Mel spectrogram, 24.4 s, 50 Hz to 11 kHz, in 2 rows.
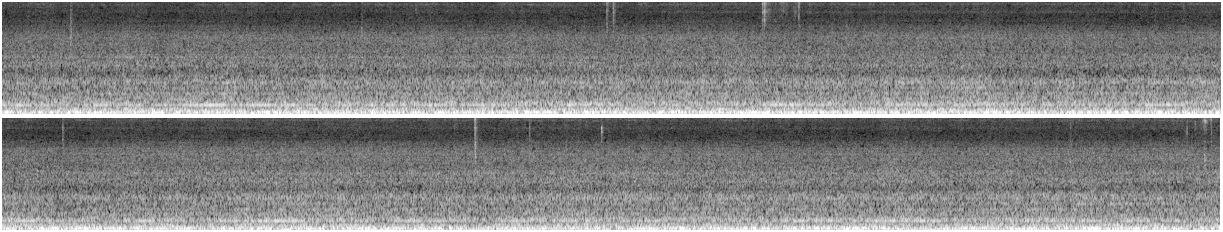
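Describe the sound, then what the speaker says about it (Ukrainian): An MG ZS engine running on gas while speeding up toward 100 km/h, heard from inside the car as a loud, unbroken droning rumble mixed with road noise, with nobody speaking. "Включаю газ, зараз я на газу і набираю 100 км за годину."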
